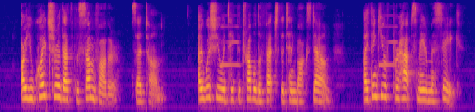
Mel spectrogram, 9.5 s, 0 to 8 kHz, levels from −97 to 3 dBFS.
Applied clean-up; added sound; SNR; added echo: none; Wind instrument, woodwind instrument; 18 dB; none.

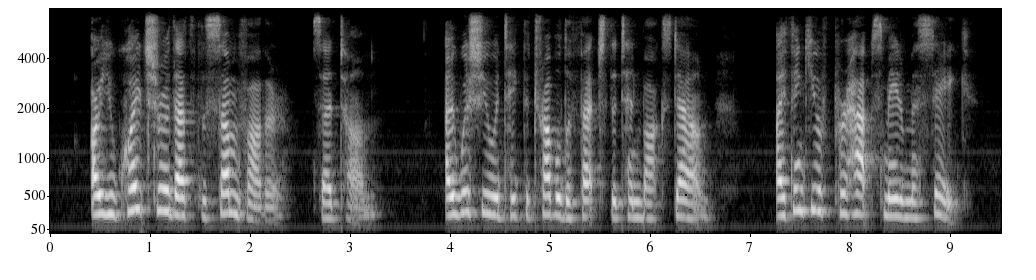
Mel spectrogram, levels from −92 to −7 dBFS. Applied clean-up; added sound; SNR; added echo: none; none; none; none.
